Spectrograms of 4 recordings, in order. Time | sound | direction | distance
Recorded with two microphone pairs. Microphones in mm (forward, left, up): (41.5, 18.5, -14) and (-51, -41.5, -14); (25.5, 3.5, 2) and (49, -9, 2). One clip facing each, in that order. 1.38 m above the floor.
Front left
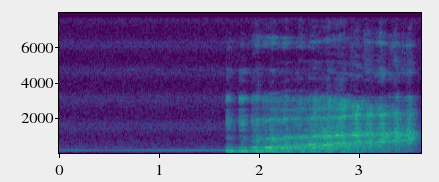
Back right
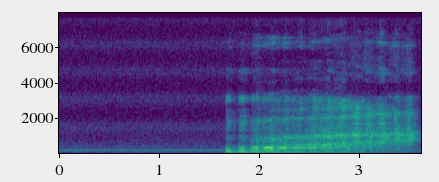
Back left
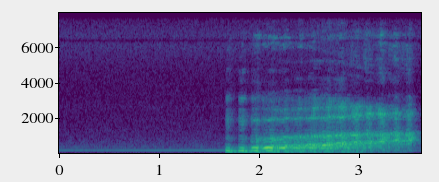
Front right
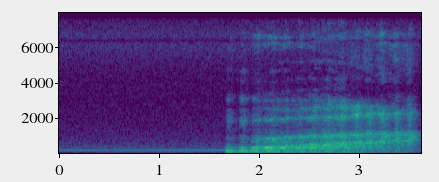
1.7 | laughter | 165° left | 0.8 m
